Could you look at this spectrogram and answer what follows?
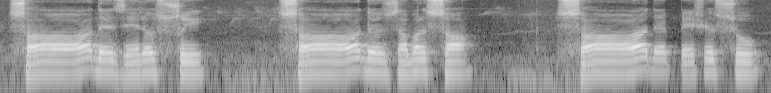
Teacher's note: সদ অক্ষর সামনের নিচের দাঁতের আগা থেকে শীর্ষসহ মোটা করে পড়তে হয়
